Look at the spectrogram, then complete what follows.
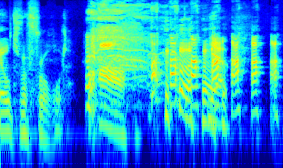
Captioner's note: guests laughing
